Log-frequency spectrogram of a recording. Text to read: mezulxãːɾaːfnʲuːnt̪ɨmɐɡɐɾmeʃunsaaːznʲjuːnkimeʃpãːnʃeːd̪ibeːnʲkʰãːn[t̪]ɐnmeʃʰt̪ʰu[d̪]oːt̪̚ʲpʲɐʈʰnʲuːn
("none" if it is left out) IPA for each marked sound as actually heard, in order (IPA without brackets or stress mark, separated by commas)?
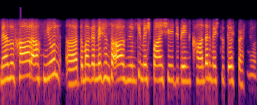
d̪, t̪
